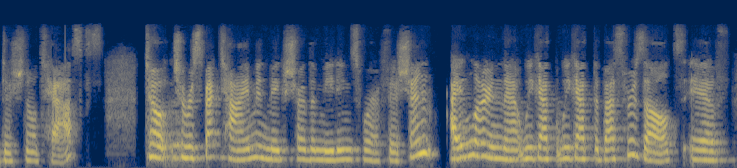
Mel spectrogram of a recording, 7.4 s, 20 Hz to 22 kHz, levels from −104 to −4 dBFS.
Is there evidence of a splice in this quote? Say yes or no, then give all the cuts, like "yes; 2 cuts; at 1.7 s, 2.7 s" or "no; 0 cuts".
yes; 5 cuts; at 1.3 s, 1.7 s, 2.2 s, 4.4 s, 5.6 s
